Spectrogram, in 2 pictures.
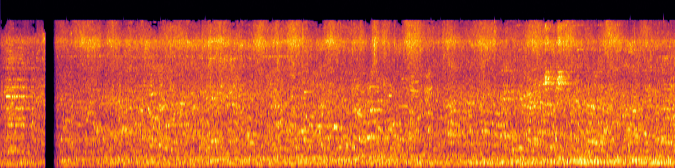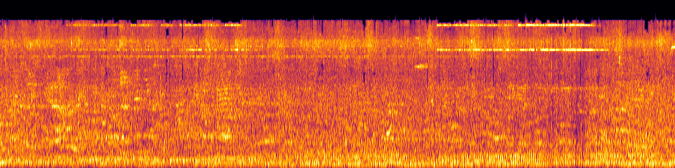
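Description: Street traffic hums and engines idle nearby, outdoors.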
